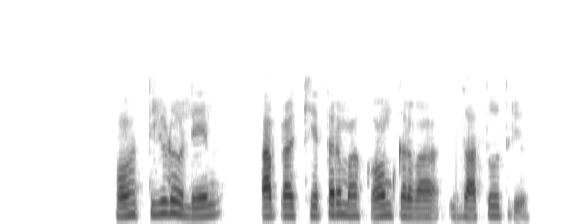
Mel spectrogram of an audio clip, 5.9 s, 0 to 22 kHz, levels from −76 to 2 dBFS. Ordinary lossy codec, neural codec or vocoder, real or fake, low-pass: MP3, 32 kbps; none; real; 5.4 kHz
